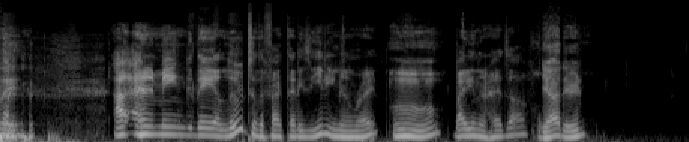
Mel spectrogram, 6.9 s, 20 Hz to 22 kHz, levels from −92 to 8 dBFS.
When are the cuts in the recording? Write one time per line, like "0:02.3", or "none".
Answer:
0:04.5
